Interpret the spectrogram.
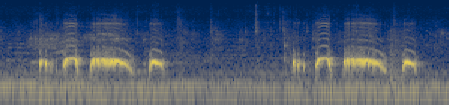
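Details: Spotted dove, locally called terkukur or derkuku, calling clean for use in luring birds; two phrases of soft, rounded coos, each a short stuttering start then a long drawn coo and a clipped final note, separated by a pause.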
